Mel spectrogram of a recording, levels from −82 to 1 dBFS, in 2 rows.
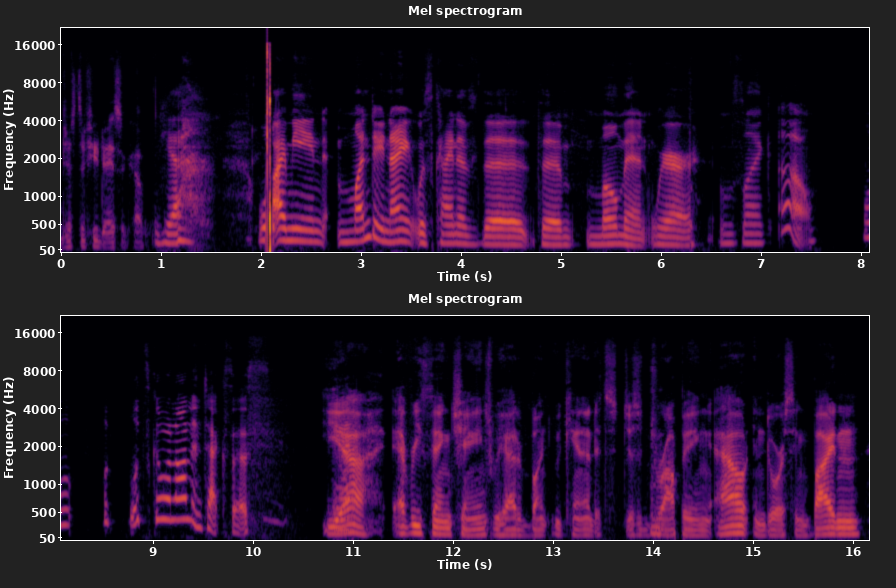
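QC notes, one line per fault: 2.03–2.13 s and 6.26–6.31 s, damaged data in a compressed stream: a short glitch of about 100 ms and then a briefer blip of about 44 ms break into the speech. Corrupted bytes made the decoder misread those frames and lose sync until it found a valid header again. The decoder losing sync on bad data sets this apart from a plain dropout, which leaves silence, and from packet-loss concealment, which smears or repeats the sound.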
